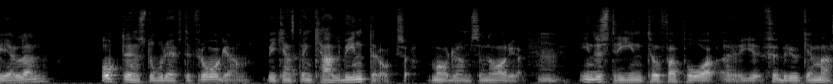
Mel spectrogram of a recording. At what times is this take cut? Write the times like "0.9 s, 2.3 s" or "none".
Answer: 2.6 s, 2.9 s, 5.3 s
